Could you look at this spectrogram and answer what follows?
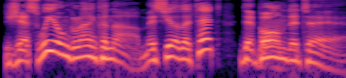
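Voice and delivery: put-on clumsy made-up French accent; proudly butcher the French; bad French. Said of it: "I'm trying to speak French".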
